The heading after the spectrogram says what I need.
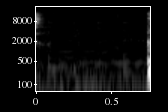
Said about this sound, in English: I'm coughing like a madman.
